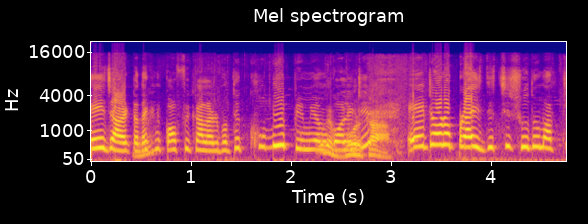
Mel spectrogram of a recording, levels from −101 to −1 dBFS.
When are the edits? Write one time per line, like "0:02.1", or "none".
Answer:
none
